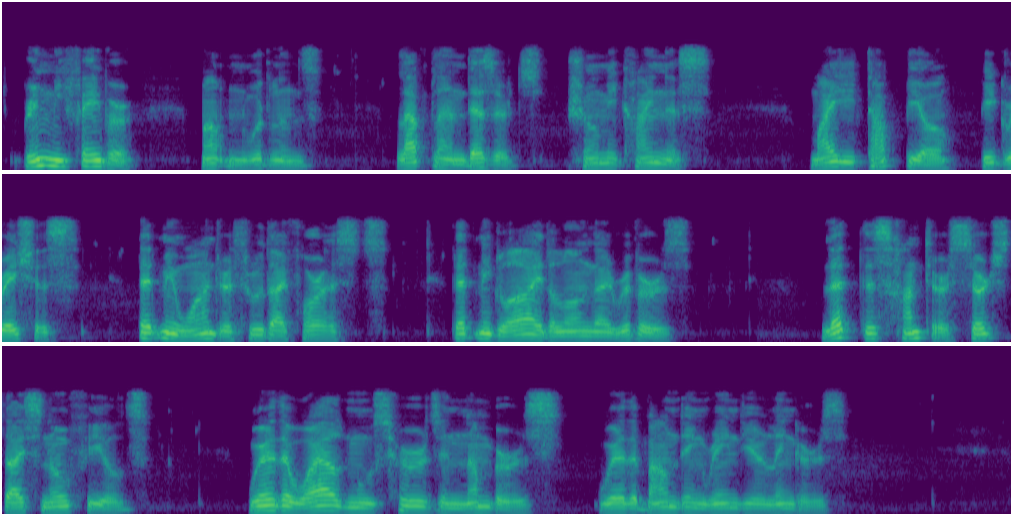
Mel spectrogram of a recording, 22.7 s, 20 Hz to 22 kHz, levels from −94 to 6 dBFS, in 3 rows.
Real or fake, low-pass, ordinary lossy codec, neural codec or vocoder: real; 7.2 kHz; Opus, 24 kbps; none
